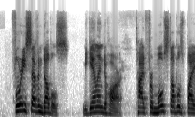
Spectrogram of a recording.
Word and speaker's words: Andujar: Roll your R's when you say Andujar. Miguel Andujar.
